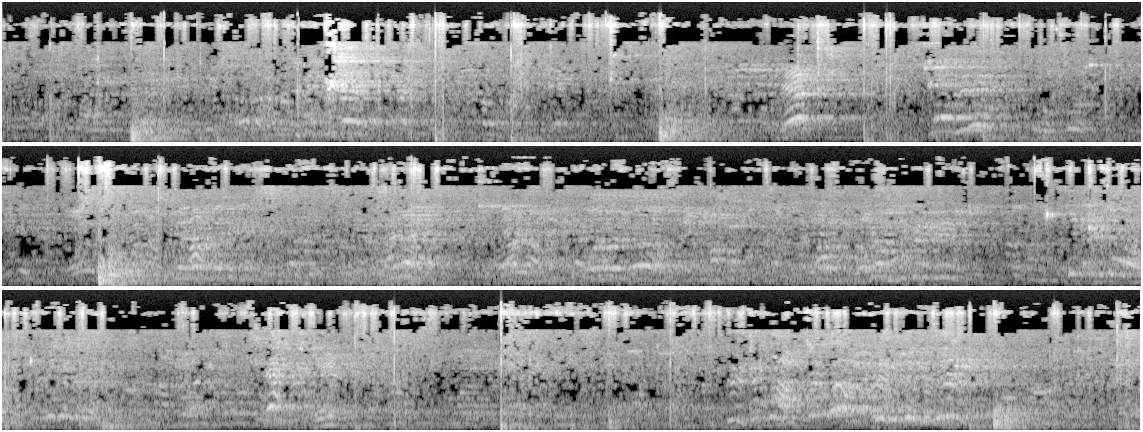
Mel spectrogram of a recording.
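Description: A ball thuds as it is kicked on a hard indoor court.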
